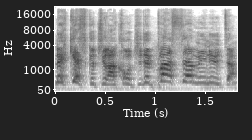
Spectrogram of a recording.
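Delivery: yelling angrily. Arguing with someone who promised five more minutes, angry shouting. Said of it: "Mais arrête de crier!".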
